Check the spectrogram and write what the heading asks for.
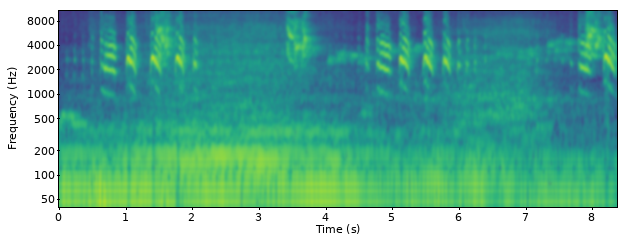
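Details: Series of sharp chirps from a female Horsfield's babbler, in short runs of three or four notes, over a steady low rumbling background noise.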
